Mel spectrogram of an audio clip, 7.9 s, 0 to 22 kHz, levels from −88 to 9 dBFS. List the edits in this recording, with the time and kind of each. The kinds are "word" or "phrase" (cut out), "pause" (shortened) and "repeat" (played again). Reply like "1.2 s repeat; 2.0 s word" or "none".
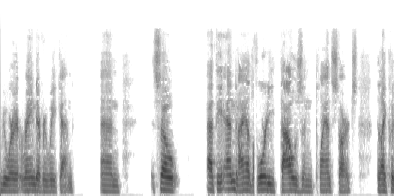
4.7 s phrase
